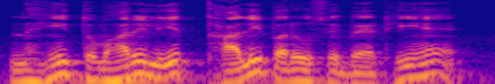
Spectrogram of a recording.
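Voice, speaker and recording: A man voicing a sharp-tongued young village wife with a taunting, biting manner. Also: on the low side, sing-song, moderate pace, husky, pitched above the performer's own voice.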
